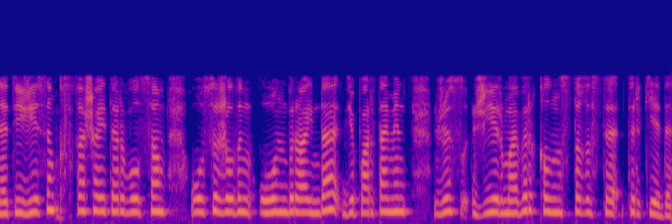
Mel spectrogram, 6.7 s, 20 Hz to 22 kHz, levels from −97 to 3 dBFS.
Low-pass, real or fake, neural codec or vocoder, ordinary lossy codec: 5.4 kHz; fake; codec, 16 kHz, 8 kbps, FreqCodec, larger model; none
